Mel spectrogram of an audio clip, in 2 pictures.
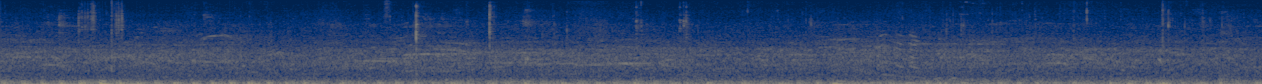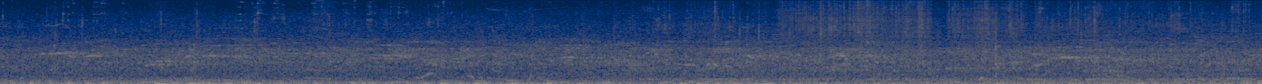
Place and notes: Tempelhofer Feld, Berlin, Deutschland - Berlin Sonic Places: Max Eastley, aeolian harps
Max Eastley on aeolian harps. The project Klang Orte Berlin/Berlin Sonic Places was initiated by Peter Cusack in the frame of his Residency at The DAAD Artists-in-Berlin Program and explores our relationship with and the importance of sound in the urban context.
Berlin, Germany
